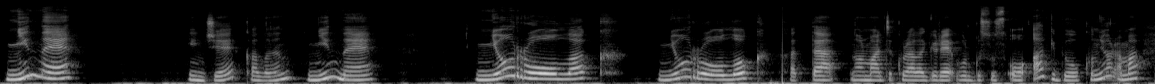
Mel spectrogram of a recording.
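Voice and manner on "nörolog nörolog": Nörolog said slowly, o kept unreduced; spelled pronunciation. Shown as a demonstration. Teacher reading Nörolog just as written. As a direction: read Nörolog slowly, each o clear. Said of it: "olduğu gibi okuyalım".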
